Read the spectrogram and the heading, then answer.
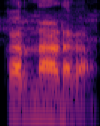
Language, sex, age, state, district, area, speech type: Malayalam, female, 60+, Kerala, Wayanad, rural, spontaneous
